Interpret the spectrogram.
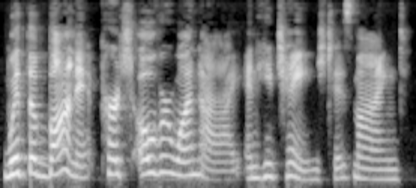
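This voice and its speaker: A woman reading a children's story aloud like a teacher, with emphatic, deliberate phrasing and explanatory asides. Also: mid-range voice, sharp tone.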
